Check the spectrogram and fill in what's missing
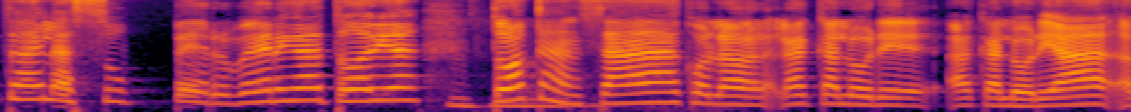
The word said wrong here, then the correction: acalorada: Ah, ¿Cómo se dice? Acalorada. Acalorada, ajá. Em, y luego todavía, no, o sea, me hizo como que no puedo creer que seamos capaces de todo esto.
